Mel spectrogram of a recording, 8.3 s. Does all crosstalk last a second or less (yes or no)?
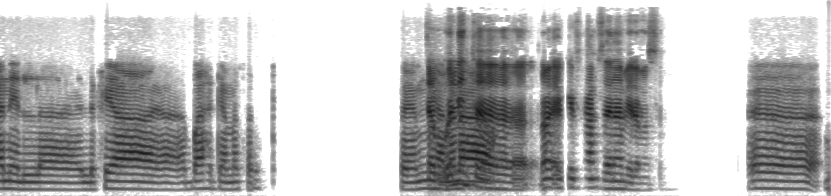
yes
